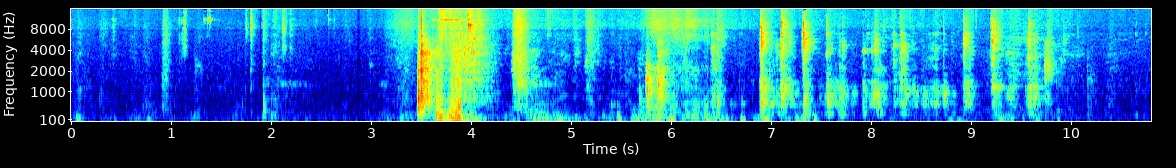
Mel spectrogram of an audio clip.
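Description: Workshop handling sounds: a loud knock about three and a half seconds in, then scattered clicks and rubbing as a wooden piece is handled and pressed into the plywood jaw plates of a lathe chuck.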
